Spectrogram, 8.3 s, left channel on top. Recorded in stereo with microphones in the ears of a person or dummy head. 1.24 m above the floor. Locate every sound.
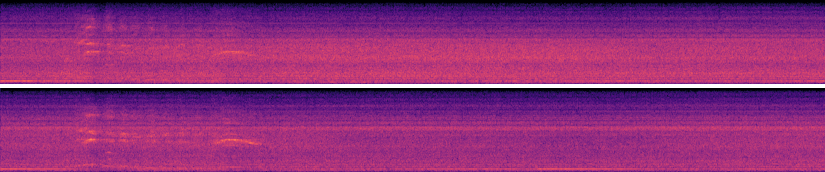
0.7 s laughter: 5° right (ahead or behind), 9 m; by 2.7 s 10° right (ahead or behind), 6.5 m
